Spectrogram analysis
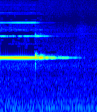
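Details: Philips HeartStart FRX automated external defibrillator in a training demo: a steady high-pitched electronic tone as it switches on, just before its spoken instructions begin; AED power-on tone.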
